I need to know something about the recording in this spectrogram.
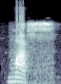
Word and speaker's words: masu: japanese is pronounced as this is especially true at the end of the words such as death or mass which then sound like des and mas desu should be pronounced as desu and masu should be pronounced as mas another example is suki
